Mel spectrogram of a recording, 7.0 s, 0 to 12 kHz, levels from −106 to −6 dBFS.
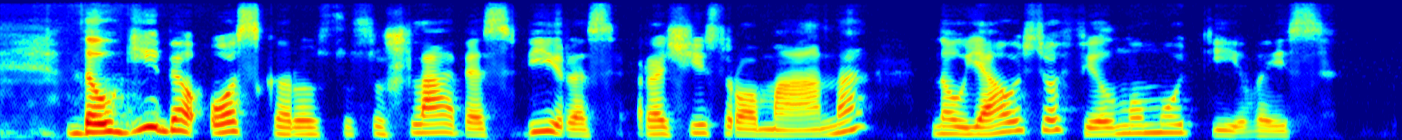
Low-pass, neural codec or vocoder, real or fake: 10.8 kHz; codec, 24 kHz, 3.1 kbps, DualCodec; fake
